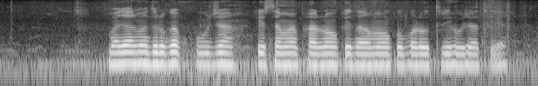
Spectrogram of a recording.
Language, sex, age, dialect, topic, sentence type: Hindi, male, 18-24, Awadhi Bundeli, agriculture, statement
